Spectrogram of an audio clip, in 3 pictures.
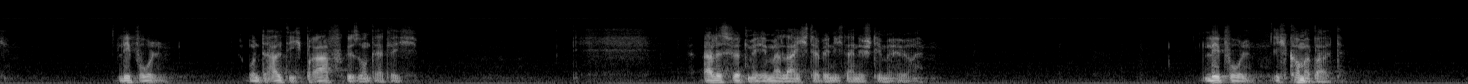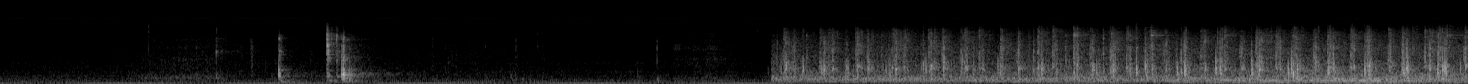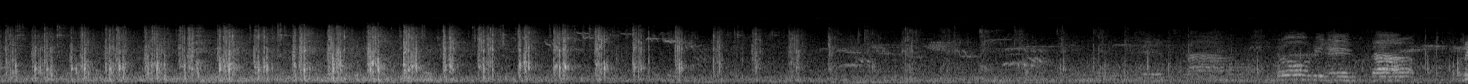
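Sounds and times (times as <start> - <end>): horse hooves trotting on pavement: 22.4 - 44.0.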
